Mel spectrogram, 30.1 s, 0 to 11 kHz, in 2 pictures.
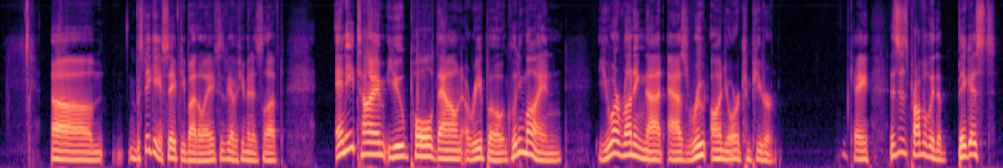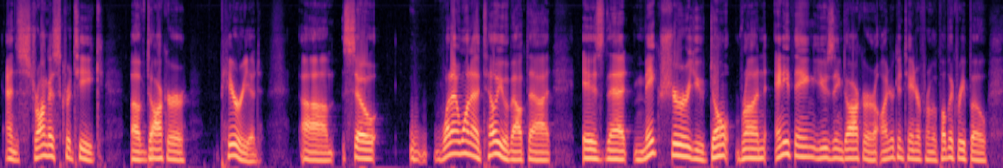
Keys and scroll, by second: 0.0-30.0 typing.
